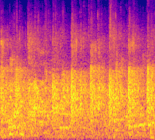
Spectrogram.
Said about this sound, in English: Again, I don't know why you're clapping, but just give me bomber tickets, Friday games, Saturday games.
